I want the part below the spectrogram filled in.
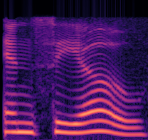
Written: NCO

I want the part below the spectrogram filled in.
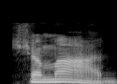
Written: chamade

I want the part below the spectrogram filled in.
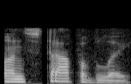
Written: unstoppably

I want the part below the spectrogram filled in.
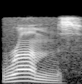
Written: rhumbs

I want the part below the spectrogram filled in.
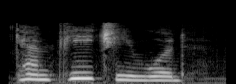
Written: campeachy wood

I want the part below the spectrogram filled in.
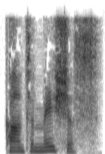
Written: contumacity

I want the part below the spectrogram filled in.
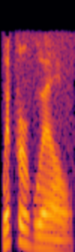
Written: whip-poor-will

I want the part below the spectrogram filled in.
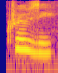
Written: cruizie

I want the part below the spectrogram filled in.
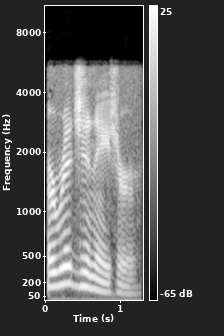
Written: originator

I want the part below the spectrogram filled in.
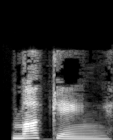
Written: mucking

